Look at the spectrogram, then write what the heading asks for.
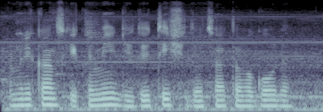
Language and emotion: Russian, neutral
